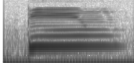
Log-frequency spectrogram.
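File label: "bing", Mandarin Chinese, first tone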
